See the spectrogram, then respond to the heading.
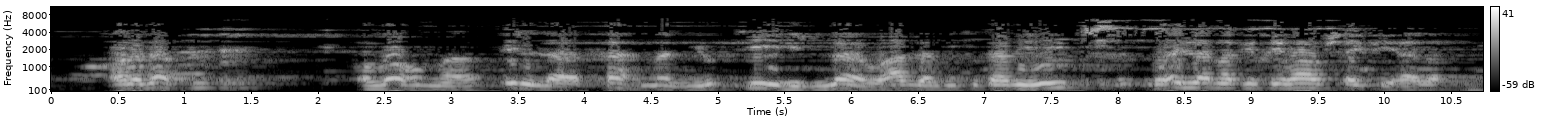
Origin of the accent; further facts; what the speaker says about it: Syria; كلنا نحن سوريين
